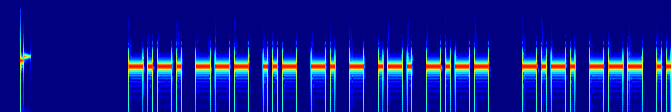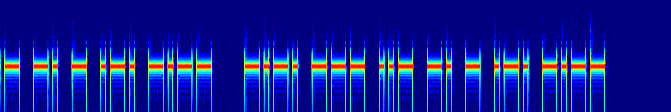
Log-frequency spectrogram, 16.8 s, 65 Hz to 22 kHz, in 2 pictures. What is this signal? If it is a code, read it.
Morse code, heard as a keyed tone, about 20 wpm, 700 Hz. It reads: COUNTRY COUNTRY COUNTRY
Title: Top 500 Words Repeated 20wpm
